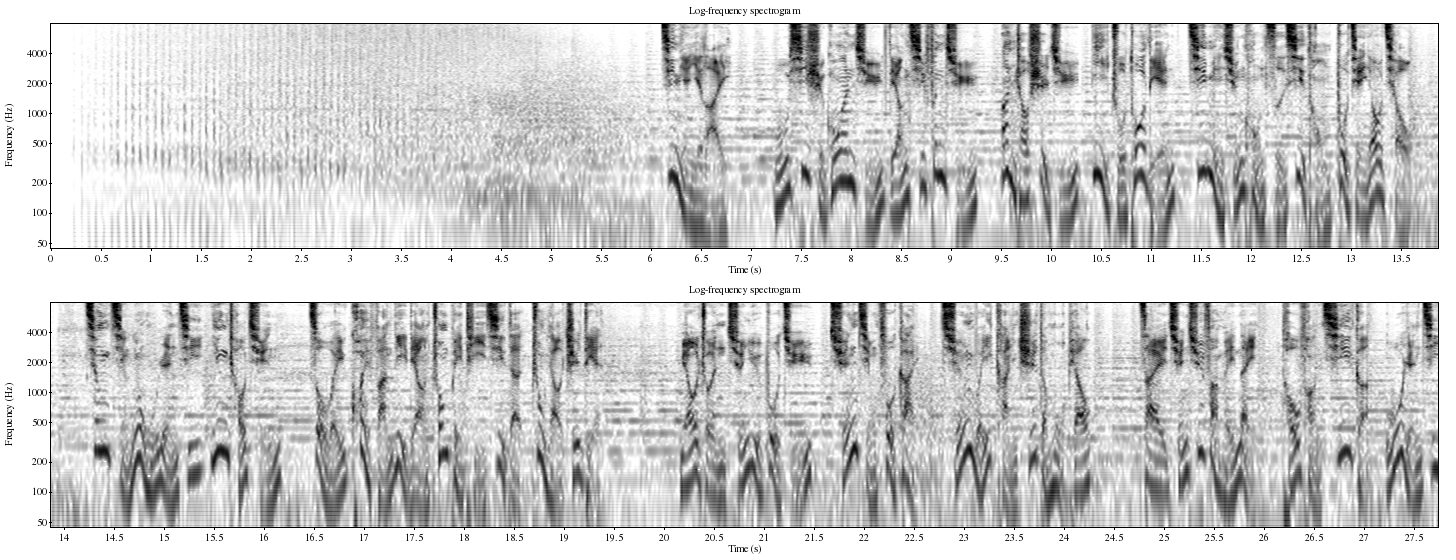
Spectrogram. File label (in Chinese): 专题片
